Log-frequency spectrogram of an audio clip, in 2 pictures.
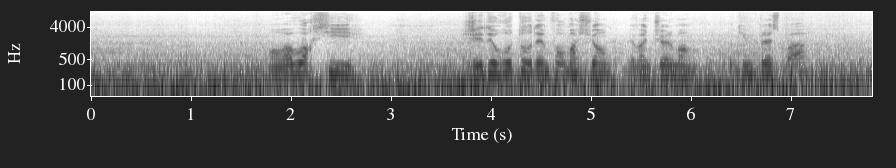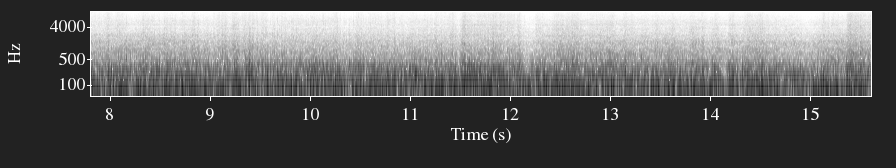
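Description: Wind roars steadily past, outdoors at speed.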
